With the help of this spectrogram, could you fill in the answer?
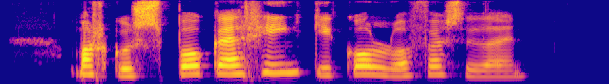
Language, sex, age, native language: Icelandic, female, 13, Icelandic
